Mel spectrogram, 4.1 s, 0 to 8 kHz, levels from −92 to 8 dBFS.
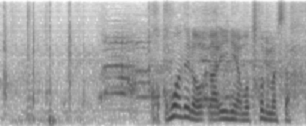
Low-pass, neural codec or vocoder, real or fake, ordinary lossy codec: none; codec, 16 kHz, 0.9 kbps, LongCat-Audio-Codec; fake; none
